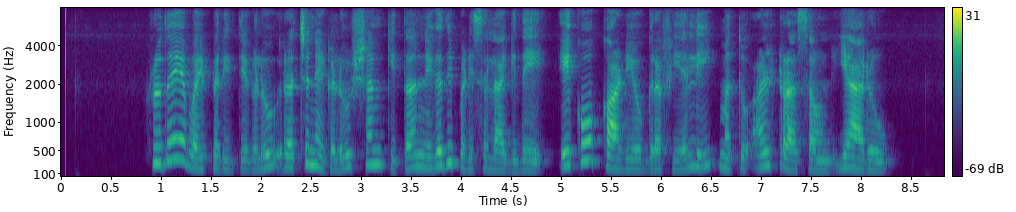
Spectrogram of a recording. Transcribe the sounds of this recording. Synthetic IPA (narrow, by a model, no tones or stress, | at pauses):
hɾud̪ɐjɐʋɐjpɐɾiːt̪jɐɡɐɭuɾɐt͡ʃɐnɛɡɐɭuʃɐŋkit̪ɐniɡɐd̪ipɐɽisɐlaːɡid̪e̞ekoːkaːɾɖijɔːɡɾaːpʰijɐlːimɐt̪ːuʔɐlʈɾaːsɐwɳɖjaːɾu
